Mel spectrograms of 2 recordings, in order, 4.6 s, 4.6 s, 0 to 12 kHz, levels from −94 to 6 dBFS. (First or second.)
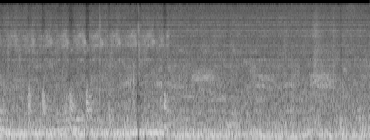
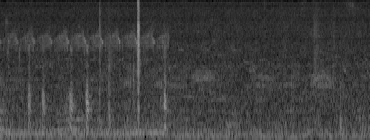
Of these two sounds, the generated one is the first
